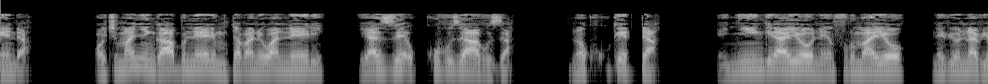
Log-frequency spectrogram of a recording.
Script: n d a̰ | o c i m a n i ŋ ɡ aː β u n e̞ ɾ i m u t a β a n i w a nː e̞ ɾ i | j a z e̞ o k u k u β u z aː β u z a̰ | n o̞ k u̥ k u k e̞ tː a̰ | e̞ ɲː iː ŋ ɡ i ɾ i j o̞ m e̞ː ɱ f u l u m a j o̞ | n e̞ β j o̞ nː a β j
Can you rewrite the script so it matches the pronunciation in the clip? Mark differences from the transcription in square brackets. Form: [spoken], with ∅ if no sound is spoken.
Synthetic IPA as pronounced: n d a̰ | o c i m a [ɲ] i ŋ ɡ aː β u n e̞ ɾ i m u t a β a n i w a nː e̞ ɾ i | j a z e̞ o k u k u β u z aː β u z a̰ | n o̞ k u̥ k u k e̞ tː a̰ | e̞ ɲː iː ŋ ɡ i ɾ [a] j o̞ [n] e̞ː ɱ f u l u m a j o̞ | n e̞ β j o̞ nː a β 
